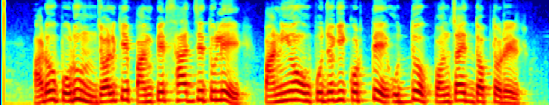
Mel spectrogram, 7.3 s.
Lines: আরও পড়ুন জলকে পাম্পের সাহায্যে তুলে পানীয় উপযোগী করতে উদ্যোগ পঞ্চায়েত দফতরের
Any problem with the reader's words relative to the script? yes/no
no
